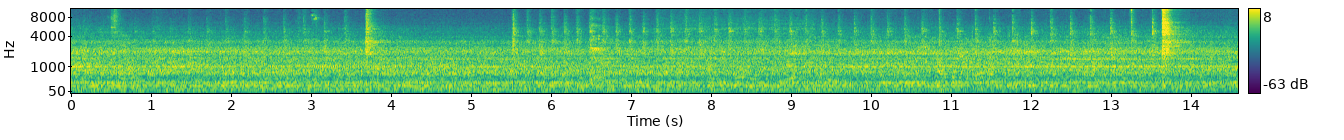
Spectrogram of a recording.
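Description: Bucyrus 495HR electric rope shovel running as it swings its upper works: a steady electric hum and whine with several held tones. A run of light, rapid clicks sets in about halfway through, with a couple of sharper ticks.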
